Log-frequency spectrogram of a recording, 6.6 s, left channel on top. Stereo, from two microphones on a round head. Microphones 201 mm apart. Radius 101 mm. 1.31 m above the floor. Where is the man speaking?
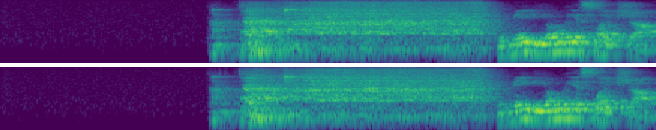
40° right (ahead or behind), 1.7 m.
